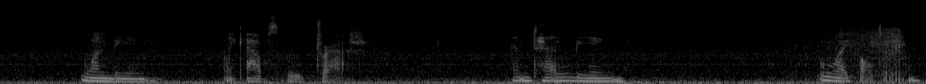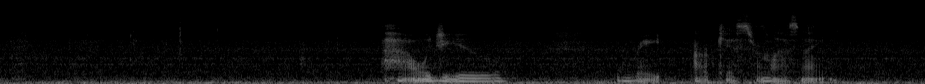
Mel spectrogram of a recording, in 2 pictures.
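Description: A young woman speaks playfully.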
